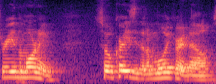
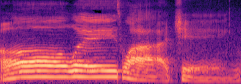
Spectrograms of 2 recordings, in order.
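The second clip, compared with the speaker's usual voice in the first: poorly done monster voice, always drawn out. Chatting about Netflix with the group, doing a Roz impression. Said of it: "That was like my worst impression of Roz ever".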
